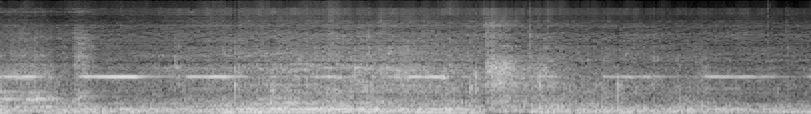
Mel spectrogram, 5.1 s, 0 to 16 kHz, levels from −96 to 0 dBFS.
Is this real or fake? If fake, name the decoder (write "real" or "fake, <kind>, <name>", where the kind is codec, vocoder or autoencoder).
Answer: fake, codec, SNAC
